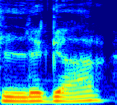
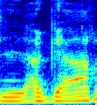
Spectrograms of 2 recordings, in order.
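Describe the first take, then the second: First: Le gare said slowly and deliberately, with the wrong article le; le gare, slow and wrong on purpose; wrong French article. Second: La gare said with a French accent, feminine article la; la gare, the correct French way; French pronunciation. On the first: Host to listeners, correcting himself: slow, deliberately wrong le gare. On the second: Host to listeners, showing off his French: la gare in a French accent. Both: Shown as a demonstration. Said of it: "That's my French accent".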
